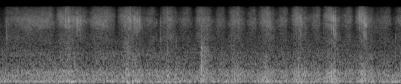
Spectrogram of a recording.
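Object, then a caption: Knit fabric tank top. Fingertips and short nails of both hands scratch and rub an olive green knit fabric tank top being worn, soft and thin over the chest, near the shoulders and collar. A continuous dry, bright scratching hiss swells in irregular repeated strokes, with a soft rubbing texture underneath.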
